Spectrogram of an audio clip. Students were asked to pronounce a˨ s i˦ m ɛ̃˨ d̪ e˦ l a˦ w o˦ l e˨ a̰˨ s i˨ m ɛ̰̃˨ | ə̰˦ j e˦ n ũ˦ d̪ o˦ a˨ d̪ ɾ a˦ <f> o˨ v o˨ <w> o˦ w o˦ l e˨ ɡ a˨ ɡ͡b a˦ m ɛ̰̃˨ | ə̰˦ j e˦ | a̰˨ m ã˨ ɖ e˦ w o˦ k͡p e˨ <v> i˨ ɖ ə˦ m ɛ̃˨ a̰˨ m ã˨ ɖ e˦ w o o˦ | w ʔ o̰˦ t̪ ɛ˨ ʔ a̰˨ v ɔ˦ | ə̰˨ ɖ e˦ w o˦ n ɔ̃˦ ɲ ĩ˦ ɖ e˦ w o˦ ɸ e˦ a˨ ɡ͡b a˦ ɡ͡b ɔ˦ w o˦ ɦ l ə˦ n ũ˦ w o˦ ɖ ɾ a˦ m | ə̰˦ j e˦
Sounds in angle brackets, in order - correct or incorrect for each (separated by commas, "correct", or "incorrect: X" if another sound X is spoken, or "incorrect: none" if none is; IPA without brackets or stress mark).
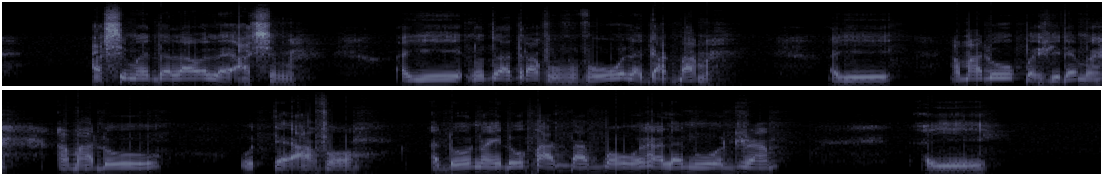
incorrect: v, incorrect: v, correct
